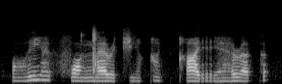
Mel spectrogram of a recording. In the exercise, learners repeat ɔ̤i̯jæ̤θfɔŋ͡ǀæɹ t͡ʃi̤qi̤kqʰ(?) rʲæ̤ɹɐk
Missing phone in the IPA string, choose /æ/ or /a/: æ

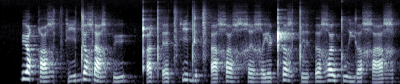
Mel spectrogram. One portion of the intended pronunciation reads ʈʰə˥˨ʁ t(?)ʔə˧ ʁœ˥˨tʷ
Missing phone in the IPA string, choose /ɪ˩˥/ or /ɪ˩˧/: ɪ˩˥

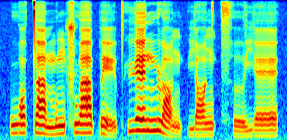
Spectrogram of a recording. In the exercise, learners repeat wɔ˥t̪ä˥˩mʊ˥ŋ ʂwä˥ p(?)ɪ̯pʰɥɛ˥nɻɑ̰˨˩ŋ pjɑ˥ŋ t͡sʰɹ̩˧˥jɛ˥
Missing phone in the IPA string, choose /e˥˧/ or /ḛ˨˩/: ḛ˨˩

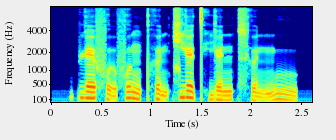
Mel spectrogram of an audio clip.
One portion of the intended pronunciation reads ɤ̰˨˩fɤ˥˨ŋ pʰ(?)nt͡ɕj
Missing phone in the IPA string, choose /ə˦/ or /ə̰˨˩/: ə̰˨˩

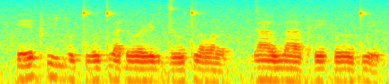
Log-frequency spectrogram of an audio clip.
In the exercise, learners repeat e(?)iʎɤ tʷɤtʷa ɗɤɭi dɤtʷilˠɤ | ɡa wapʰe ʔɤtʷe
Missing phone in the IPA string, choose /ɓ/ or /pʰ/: pʰ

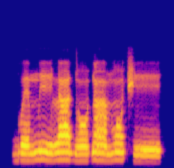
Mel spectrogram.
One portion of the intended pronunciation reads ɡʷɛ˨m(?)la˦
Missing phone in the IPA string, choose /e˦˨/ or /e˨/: e˦˨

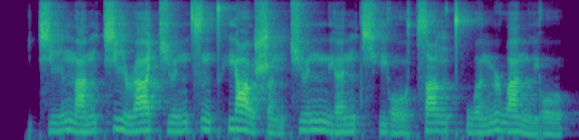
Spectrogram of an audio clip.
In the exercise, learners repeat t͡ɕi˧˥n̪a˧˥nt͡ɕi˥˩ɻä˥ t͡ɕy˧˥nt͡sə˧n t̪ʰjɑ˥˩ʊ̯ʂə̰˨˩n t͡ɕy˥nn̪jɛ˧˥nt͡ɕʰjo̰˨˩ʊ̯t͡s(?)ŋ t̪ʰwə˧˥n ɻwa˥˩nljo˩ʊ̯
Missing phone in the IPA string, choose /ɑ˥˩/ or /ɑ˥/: ɑ˥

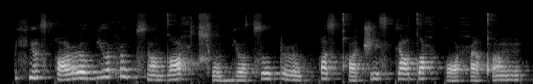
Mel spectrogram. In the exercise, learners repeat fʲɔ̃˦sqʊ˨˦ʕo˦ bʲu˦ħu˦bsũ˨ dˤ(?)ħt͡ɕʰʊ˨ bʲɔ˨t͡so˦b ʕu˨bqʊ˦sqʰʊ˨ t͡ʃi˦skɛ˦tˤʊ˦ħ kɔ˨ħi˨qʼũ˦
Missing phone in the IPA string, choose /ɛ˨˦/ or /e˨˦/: ɛ˨˦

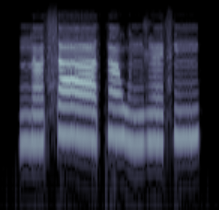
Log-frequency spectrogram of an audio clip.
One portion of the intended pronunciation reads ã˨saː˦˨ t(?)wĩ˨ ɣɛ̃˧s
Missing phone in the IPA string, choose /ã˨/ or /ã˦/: ã˦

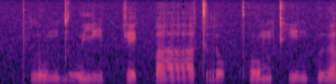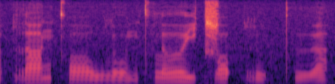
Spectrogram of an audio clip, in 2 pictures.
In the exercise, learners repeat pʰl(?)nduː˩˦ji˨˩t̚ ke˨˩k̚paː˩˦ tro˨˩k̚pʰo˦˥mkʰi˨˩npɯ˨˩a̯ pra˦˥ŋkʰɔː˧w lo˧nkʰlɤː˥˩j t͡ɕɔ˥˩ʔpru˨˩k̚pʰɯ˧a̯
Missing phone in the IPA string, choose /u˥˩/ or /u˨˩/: u˨˩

